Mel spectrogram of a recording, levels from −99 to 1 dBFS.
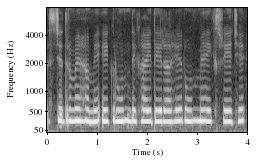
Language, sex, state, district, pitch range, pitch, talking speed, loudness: Hindi, female, Madhya Pradesh, Bhopal, 265-280 Hz, 275 Hz, 225 wpm, -12 LUFS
